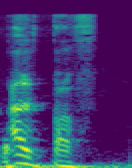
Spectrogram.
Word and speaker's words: Alpaf: Pero saluditos a Silvia, a Walter y a, y Alpaf. ¿Lo dije bien? La radio, ajá, correcto. La radio se llama Alpaf. Correcto, así es.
